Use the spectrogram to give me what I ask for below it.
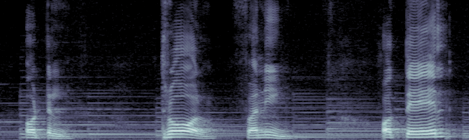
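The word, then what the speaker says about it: hôtel: For example, hotel, hotel. Drôle, funny. Hotel, H is always silent in French.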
